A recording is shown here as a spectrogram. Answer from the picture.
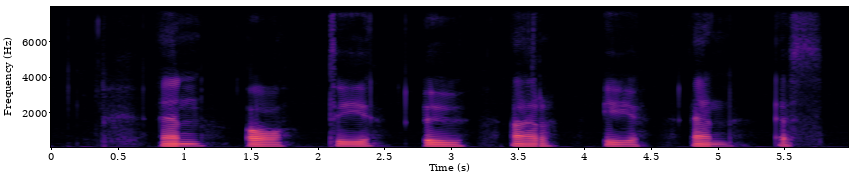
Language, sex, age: Swedish, male, 17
